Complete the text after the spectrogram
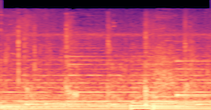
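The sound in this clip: A saddled horse walks with a rider, its hooves clip-clopping in a light, quick rhythm under steady music.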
